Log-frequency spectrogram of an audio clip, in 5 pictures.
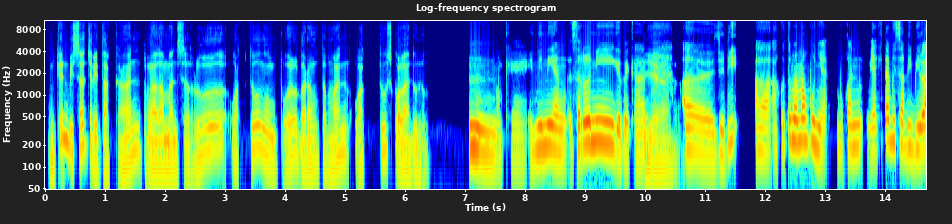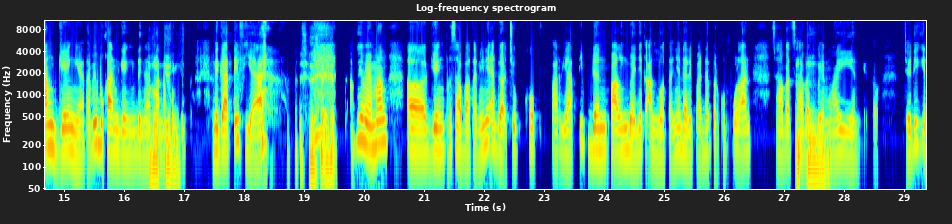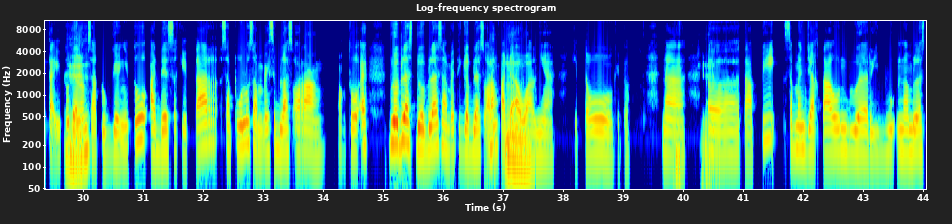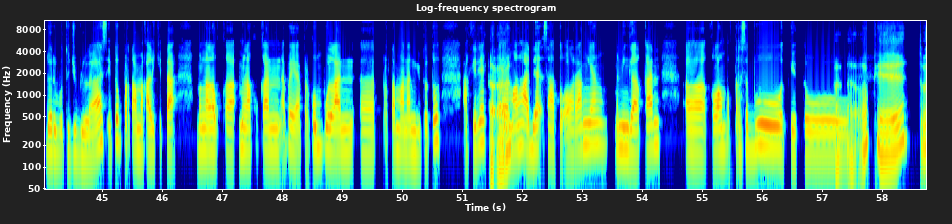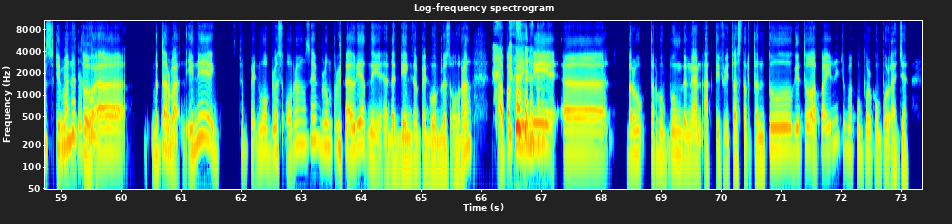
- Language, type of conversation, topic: Indonesian, podcast, Apa pengalaman paling seru saat kamu ngumpul bareng teman-teman waktu masih sekolah?
- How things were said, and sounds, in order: laughing while speaking: "Oh, geng"; chuckle; laughing while speaking: "pernah"; other background noise; chuckle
